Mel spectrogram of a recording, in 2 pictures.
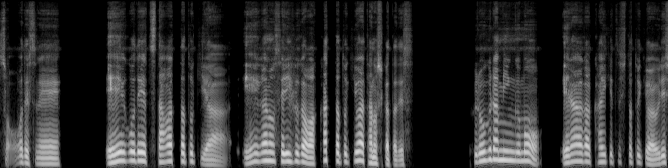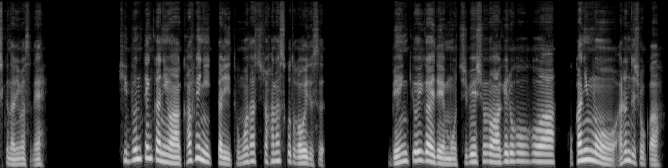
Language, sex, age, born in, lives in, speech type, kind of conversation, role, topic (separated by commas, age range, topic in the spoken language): Japanese, male, 40-44, Japan, Japan, read, expert-assistant, asker, 大人になってからの学び直しに、どんな方法や工夫が効果的だと思いますか？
